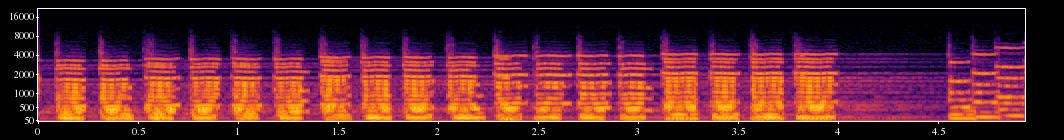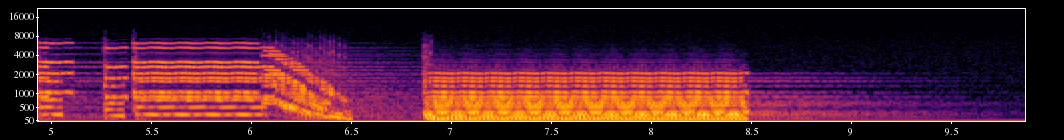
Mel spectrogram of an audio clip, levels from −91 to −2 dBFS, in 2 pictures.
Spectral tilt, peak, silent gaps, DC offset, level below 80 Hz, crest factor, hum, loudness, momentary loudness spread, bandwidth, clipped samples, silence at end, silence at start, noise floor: -6 dB/octave; -2 dBFS; none; 1%; -38 dBFS; 16 dB; none; -16 LUFS; 7 LU; 7.4 kHz; under 0.1%; 1.25 s; 0 s; -60 dBFS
